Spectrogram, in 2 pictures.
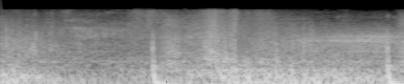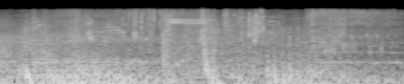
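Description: Confringo blasting spells in the video game Hogwarts Legacy go off as loud booming explosions, a sharp blast at the start followed by repeated bursts and crackling impacts.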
